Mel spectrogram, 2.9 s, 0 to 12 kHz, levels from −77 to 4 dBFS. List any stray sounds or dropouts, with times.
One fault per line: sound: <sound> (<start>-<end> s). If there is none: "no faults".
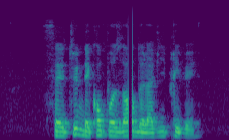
sound: dropout (1.6-1.6 s)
